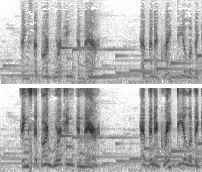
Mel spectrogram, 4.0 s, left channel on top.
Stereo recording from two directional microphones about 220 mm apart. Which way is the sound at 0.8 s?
40° right (ahead or behind).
